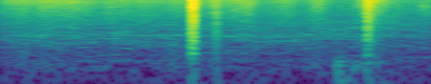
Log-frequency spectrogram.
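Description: Two short, sharp cracks, about a second in and near the end, over faint steady outdoor background noise.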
